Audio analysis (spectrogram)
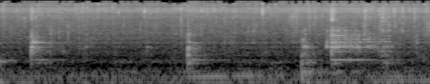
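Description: Chopped onion fries in a pan, a quiet steady sizzle broken by several scraping strokes of a spoon stirring it, close and without voices.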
